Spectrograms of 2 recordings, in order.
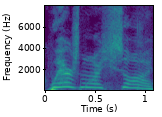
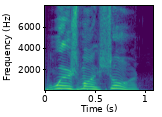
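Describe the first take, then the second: First: High, slow worried mother's voice; frantic mother. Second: High, loud cry of a worried mother; hammed-up frantic mother. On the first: Retold or imitated. A mother arriving to ask where her son is, high and worried. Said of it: "so she's like". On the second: Echoing the co-host's line, a louder high mother's cry. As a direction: belt it out high like a panicked mother.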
